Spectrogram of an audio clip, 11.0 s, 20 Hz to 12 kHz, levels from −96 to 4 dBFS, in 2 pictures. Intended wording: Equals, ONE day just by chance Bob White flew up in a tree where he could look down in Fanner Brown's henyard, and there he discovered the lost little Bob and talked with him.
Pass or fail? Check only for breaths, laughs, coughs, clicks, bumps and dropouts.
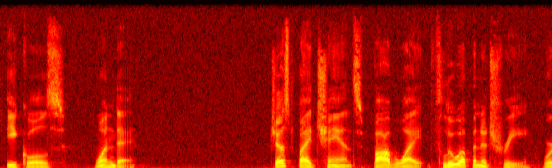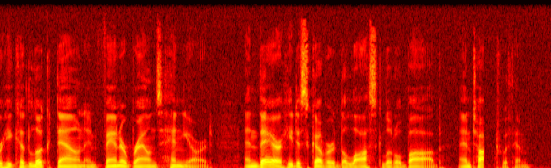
fail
